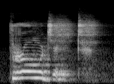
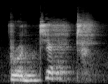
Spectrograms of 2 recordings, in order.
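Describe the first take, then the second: First: The stress is on the first syllable. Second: The stress is on the second syllable. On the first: It is used as a noun. "when there is a noun or an adjective, the stress is on the first syllable" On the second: It is used as a verb. "when it is a verb, it is on the second syllable"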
